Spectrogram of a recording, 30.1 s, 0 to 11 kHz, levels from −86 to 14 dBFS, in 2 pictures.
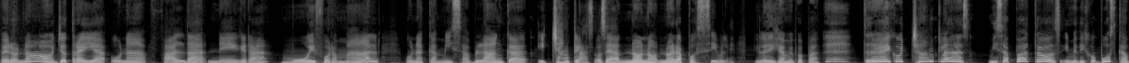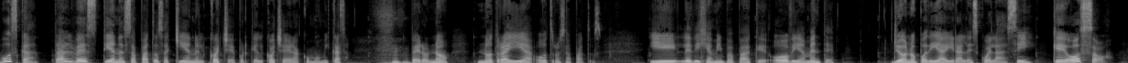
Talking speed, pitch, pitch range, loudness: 150 wpm, 200 Hz, 180-230 Hz, -24 LUFS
